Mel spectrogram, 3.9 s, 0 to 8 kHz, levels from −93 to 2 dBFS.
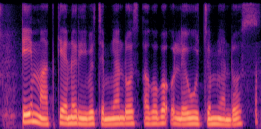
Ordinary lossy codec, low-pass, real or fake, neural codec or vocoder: none; 7.2 kHz; fake; autoencoder, 48 kHz, 32 numbers a frame, DAC-VAE, trained on Japanese speech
